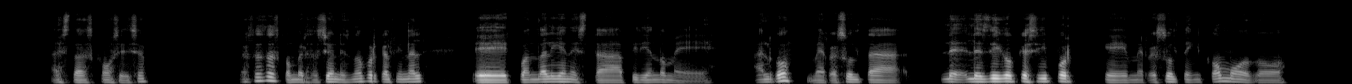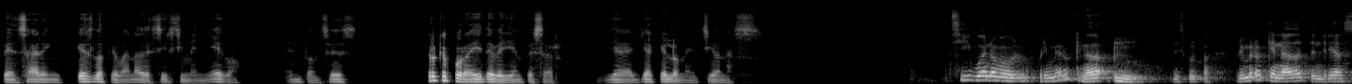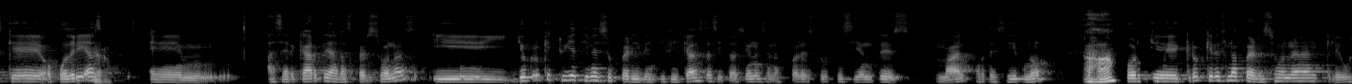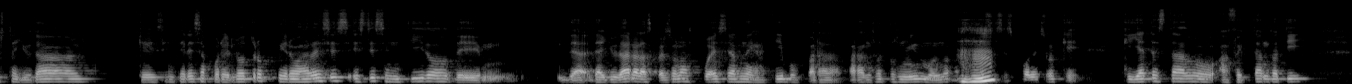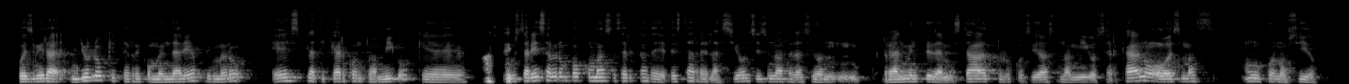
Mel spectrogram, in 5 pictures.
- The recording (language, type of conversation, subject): Spanish, advice, ¿Cómo puedo aprender a decir no y evitar distracciones?
- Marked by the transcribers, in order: other background noise; unintelligible speech; throat clearing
